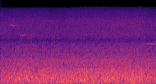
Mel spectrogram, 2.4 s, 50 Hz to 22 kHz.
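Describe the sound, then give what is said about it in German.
Steady, dense roar of rushing water from a standing wave on a river canal at the Floßlände, where about 20 surfers ride the wave; a continuous churning hiss at moderate loudness with no breaks and no voices. “An der Floßlände ist auf einmal alles grün. Das Wasser, die Bäume, die gemähte Wiese.”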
